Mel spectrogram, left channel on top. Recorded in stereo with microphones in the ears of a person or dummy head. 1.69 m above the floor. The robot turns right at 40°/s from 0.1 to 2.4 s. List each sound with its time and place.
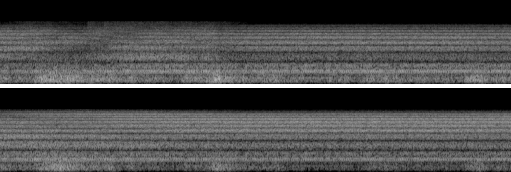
0.0 s a drone: 145° right; by 5.1 s 55° right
